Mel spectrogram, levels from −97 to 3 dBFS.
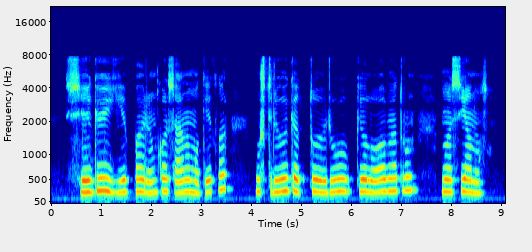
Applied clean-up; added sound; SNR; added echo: none; none; none; none.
